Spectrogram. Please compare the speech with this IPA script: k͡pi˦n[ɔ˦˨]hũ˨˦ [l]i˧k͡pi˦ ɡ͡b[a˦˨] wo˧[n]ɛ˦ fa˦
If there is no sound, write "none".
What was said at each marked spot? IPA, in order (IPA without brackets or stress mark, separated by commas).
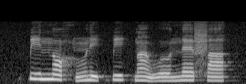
ɔ˦˨, ɾ, ã˦˨, n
